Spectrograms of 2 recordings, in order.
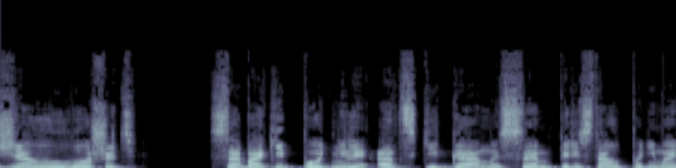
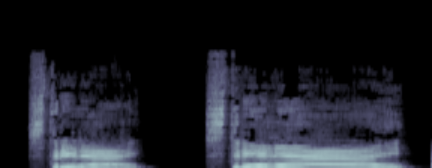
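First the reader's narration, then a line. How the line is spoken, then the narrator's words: Someone yelling. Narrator (Russian): орал кто-то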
